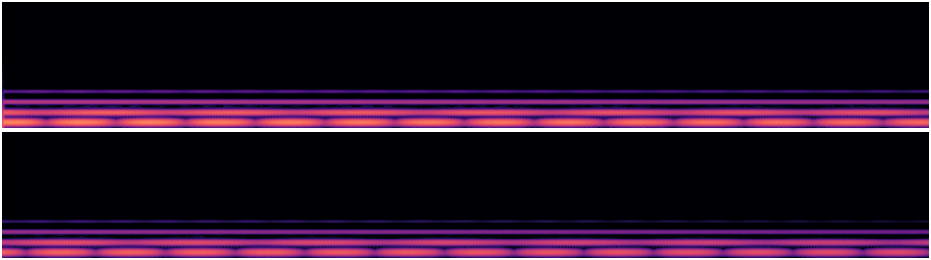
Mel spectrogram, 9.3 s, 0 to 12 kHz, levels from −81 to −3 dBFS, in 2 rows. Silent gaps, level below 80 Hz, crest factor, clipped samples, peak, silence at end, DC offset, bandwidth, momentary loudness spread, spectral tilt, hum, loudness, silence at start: none; -74 dBFS; 12 dB; under 0.1%; -20 dBFS; 0 s; under 0.1%; 1 kHz; 9 LU; -16 dB/octave; none; -34 LUFS; 0 s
